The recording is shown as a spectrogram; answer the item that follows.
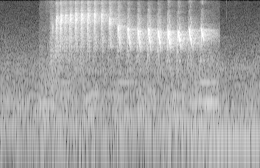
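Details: Orange-spotted bulbul (katem) used as a lure to draw attention at songbird contests: a rapid chattering series beginning very high, then dropping and steadying, around sixteen sharp notes in under two seconds.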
